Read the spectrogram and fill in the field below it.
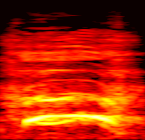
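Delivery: a big mock gasp, pitched high; hammed-up delighted gasp. Gloria gasping at the TV repairman, hammed-up. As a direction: swoon at him with a loud gasp.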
